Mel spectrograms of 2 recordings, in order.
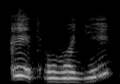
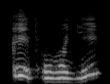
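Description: No difference in how they are said.

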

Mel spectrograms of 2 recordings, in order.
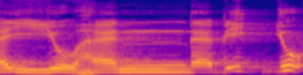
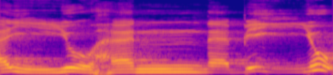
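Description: Both takes have the same delivery.

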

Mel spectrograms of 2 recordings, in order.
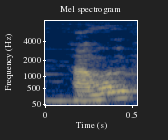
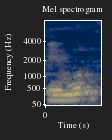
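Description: First: The first syllable has the vowel a. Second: The first syllable has the vowel i. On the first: The speaker calls it right. "জবর দেওয়াটা হলো আফসহ" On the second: The speaker calls it wrong. "জের"

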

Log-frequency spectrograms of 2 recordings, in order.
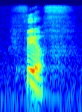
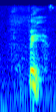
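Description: First: The word ends with an f sound. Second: The word ends with a th sound.

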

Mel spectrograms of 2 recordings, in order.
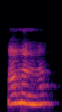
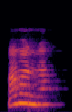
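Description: No difference in how they are said.

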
